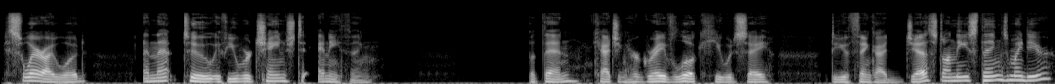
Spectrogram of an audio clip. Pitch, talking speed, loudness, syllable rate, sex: 135 Hz, 180 wpm, -19 LUFS, 5.2 syllables/s, male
